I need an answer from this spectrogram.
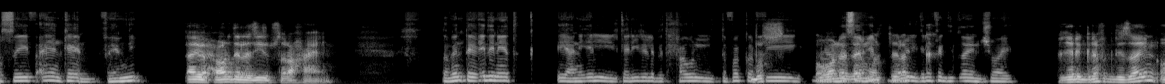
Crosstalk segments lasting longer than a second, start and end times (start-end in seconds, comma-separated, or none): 7.5-9.2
